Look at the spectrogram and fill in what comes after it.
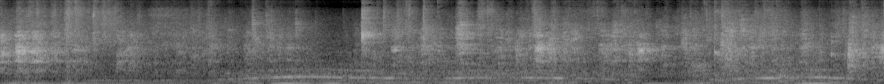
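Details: Red female Siberian Husky giving drawn-out, arching vocal calls that rise and fall in pitch, several long phrases in a row over a steady low background hum.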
